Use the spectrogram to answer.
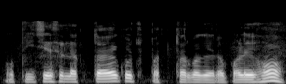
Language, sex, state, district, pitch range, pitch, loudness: Hindi, male, Madhya Pradesh, Bhopal, 110-135 Hz, 120 Hz, -15 LUFS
